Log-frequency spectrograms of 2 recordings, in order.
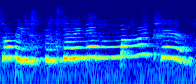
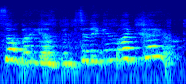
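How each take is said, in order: First: Very high, indignant bear voice; middle-sized bear. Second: High-pitched indignant bear, rising at the end; huge bear. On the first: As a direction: middle bear complaint, pitched right up. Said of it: "middle-sized bear also says". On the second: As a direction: complain as the huge bear, voice climbing. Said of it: "again the huge bear says". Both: Acted.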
